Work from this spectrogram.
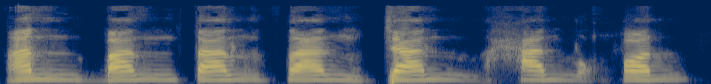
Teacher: তা দু জাবার তান। দেখেন আওয়াজ নাকে যাচ্ছে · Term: দু জবরের পড়া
